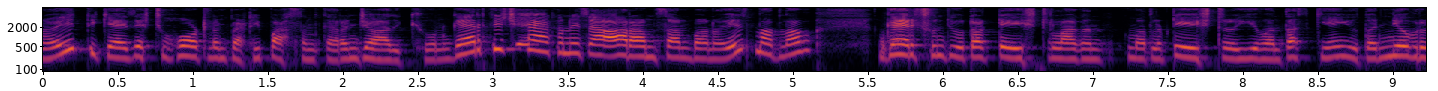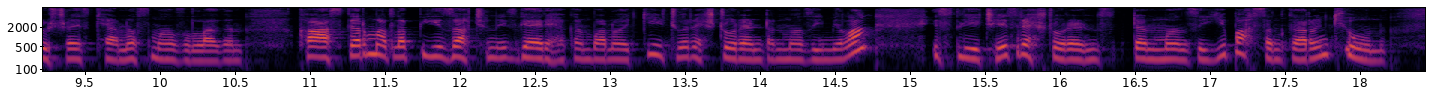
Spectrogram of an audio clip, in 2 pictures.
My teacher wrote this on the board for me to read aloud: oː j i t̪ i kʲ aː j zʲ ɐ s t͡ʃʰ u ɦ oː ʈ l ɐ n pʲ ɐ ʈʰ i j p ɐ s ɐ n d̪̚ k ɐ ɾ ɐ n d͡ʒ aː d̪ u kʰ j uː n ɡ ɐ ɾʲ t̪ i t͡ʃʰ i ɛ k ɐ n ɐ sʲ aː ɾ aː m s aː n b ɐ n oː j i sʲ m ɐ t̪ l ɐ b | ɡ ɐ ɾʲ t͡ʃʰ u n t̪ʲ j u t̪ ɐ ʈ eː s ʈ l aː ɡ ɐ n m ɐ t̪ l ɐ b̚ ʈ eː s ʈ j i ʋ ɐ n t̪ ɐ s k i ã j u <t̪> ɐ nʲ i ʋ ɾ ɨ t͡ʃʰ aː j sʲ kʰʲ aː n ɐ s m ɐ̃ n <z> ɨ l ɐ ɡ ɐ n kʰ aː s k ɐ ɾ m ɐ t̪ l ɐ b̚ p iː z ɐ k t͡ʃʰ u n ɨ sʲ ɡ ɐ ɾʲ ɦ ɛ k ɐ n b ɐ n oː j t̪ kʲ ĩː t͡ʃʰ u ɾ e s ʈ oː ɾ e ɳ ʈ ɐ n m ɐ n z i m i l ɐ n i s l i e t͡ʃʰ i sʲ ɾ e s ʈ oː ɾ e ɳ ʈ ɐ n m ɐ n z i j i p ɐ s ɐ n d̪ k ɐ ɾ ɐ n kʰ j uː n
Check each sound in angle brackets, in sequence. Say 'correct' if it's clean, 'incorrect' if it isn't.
correct, correct

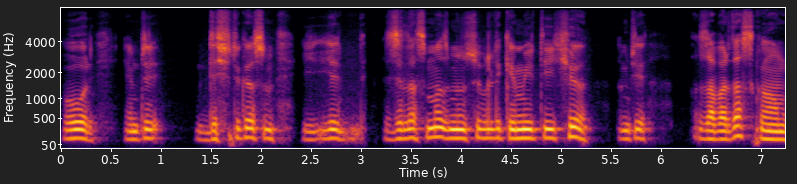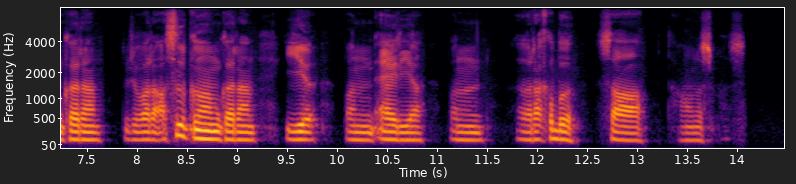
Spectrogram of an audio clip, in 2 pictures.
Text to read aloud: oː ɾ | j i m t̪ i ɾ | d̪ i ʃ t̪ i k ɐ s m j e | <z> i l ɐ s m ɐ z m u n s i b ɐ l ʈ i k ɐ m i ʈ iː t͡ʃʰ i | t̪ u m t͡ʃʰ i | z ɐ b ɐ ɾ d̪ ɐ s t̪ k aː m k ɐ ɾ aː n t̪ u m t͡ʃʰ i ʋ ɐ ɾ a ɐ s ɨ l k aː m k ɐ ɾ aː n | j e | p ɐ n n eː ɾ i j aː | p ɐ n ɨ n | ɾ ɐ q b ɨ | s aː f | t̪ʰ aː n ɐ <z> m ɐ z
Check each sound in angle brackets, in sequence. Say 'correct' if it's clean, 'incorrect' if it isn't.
correct, incorrect: s

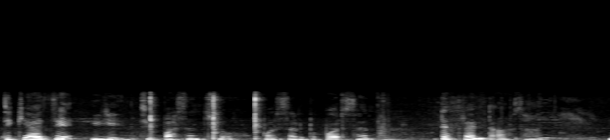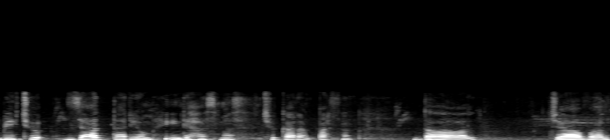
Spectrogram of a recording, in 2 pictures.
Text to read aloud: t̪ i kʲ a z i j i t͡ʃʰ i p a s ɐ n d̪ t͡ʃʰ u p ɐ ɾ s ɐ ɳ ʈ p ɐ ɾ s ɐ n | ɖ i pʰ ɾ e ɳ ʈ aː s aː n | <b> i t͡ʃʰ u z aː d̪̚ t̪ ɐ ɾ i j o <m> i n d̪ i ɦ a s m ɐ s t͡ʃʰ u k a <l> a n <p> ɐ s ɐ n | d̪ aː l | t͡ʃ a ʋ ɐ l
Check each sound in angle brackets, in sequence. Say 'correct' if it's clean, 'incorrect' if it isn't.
correct, correct, incorrect: ɾ, correct

